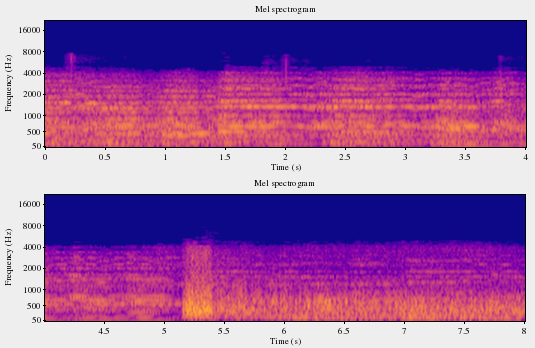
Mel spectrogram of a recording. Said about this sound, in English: High in the mountains, storm clouds emptied upon the rocks and crags below. It was a storm that endured for several days.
